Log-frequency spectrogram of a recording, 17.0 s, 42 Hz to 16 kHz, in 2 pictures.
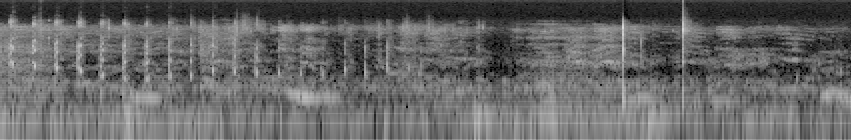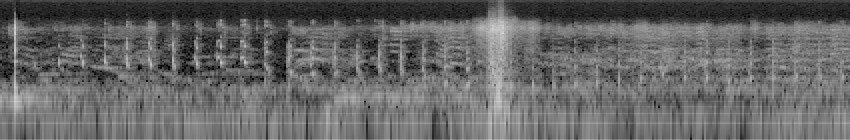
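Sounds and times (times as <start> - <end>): chicken clucking: 0.0 - 4.9, 8.4 - 17.0.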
